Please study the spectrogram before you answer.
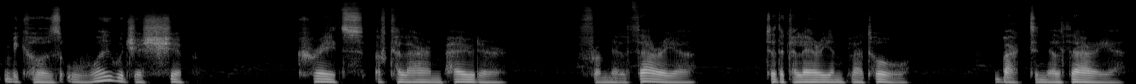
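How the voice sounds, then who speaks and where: A man playing a weary, down-to-earth knight guardsman in a fantasy audio drama, musing colloquially to his partner with hesitant pauses. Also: on the low side, steady tone, no echo. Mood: thoughtful, suspicious. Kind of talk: roleplay audio drama monologue addressed to a partner.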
